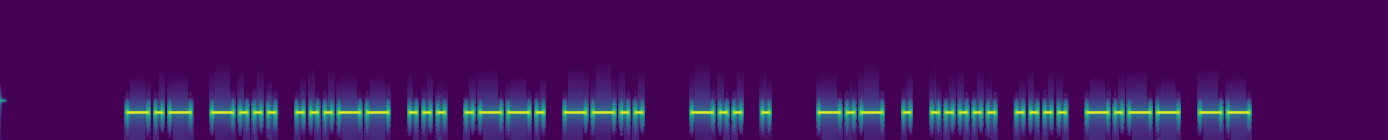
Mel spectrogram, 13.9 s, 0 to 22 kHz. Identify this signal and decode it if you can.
Morse code, heard as a keyed tone, about 17 wpm, 700 Hz. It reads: KB3SPZ DE KE5HYM
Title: USA Callsign DE Callsign - 6 Characters - 17wpm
